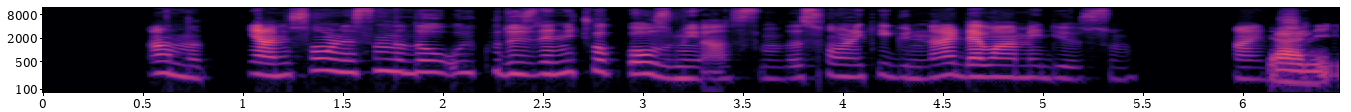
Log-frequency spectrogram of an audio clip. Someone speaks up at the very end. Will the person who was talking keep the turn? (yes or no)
no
